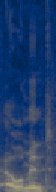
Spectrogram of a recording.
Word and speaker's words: LMNT: way to do that it's spelled l m NT but announced element now what they are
